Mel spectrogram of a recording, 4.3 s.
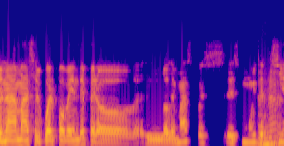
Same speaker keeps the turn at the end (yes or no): no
